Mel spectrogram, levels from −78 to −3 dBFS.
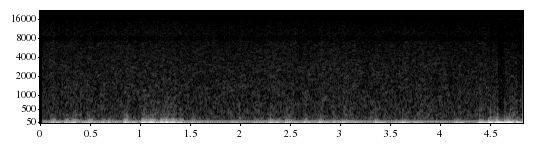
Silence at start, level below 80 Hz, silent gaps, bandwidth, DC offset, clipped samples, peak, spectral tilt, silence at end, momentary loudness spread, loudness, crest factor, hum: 0.05 s; -32 dBFS; none; 10.5 kHz; under 0.1%; under 0.1%; -6 dBFS; -5 dB/octave; 0 s; 9 LU; -40 LUFS; 14 dB; none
